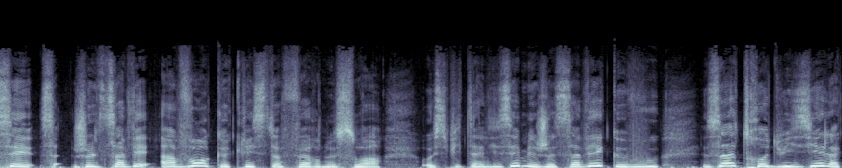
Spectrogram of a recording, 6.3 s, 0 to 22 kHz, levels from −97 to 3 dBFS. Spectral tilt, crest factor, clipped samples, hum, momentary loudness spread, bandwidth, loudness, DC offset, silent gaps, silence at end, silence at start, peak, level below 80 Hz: -5.5 dB/octave; 10 dB; under 0.1%; none; 8 LU; 14 kHz; -12 LUFS; under 0.1%; none; 0 s; 0 s; 0 dBFS; -28 dBFS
